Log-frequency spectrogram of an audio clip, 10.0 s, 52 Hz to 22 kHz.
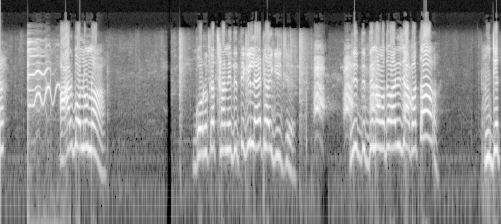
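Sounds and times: child talking loudly: 1.2s - 2.1s, 3.9s - 5.9s, 7.0s - 8.8s, 9.6s - 10.0s.

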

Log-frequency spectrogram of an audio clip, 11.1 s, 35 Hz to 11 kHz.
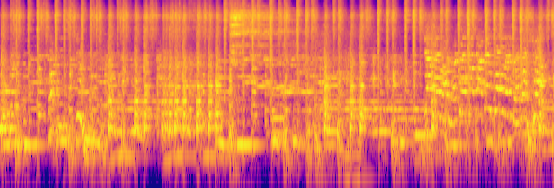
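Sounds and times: drum kit groove: 0.0s - 11.0s
song with bass and melody: 0.0s - 11.0s.

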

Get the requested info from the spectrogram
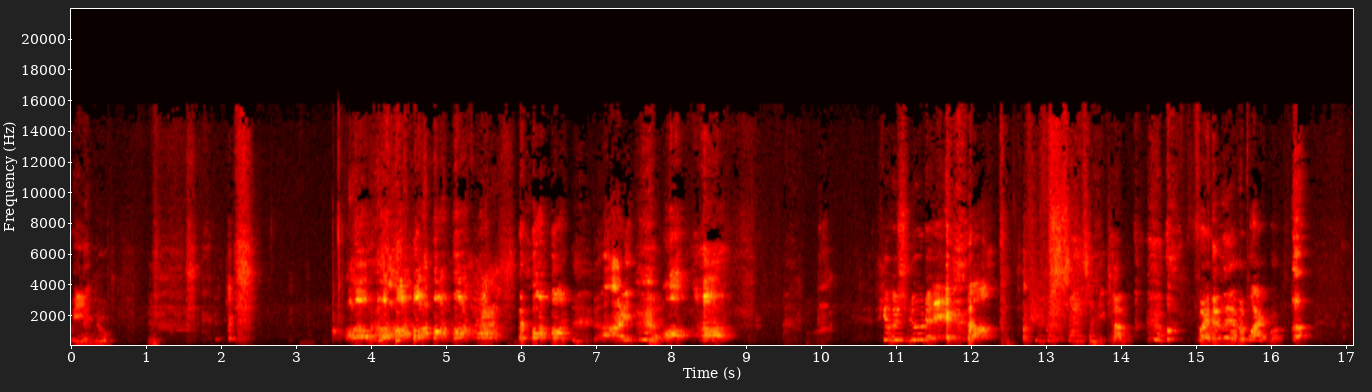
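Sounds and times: young men laughing: 1.0s - 2.4s, 3.6s - 8.8s, 11.6s - 15.0s
wordless vocal reactions: 3.0s - 4.5s.

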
